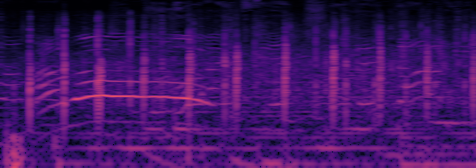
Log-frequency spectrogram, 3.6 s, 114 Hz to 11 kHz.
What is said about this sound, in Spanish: un día primaveral, casi de verano y ya 5 minutos aplaudiendo en las calles de Sevilla, donde el ánimo sigue en todo lo alto.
